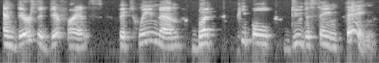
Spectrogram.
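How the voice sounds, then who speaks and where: A woman's voice: mid-range voice, animated, a little mellow, husky, poor audio. A woman hosting a casual interview chat in a playful, slangy way. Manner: playful, slangy, drawn-out emphasis. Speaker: podcast host.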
